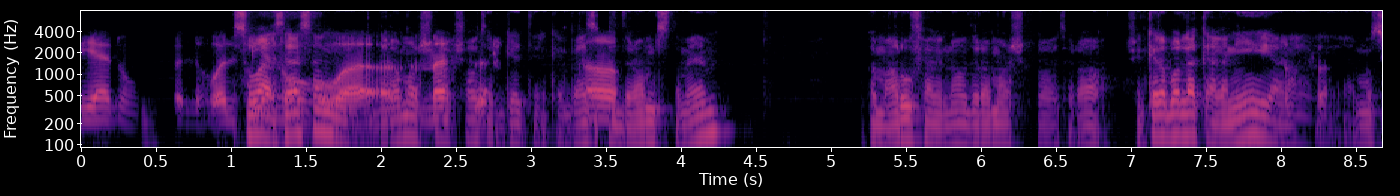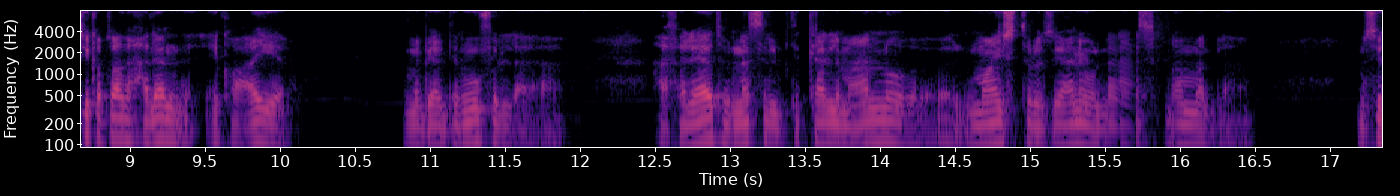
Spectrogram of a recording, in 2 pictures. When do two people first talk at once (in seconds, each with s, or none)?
1.0 s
